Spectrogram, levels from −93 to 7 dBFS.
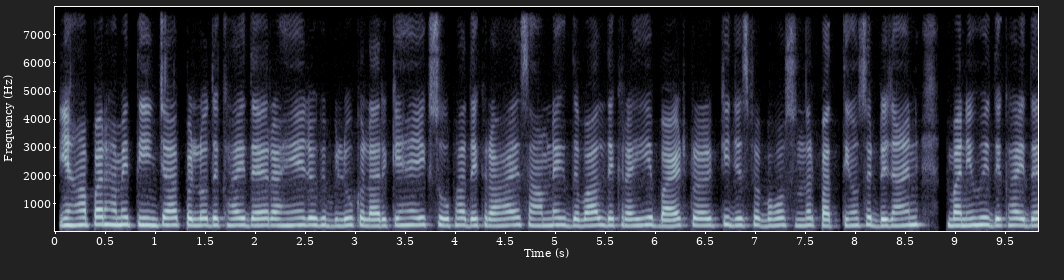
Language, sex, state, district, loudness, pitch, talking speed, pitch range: Hindi, female, Madhya Pradesh, Dhar, -18 LUFS, 240 Hz, 250 wpm, 230-250 Hz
